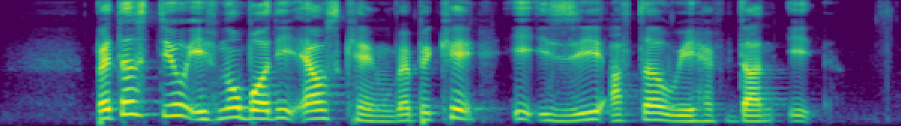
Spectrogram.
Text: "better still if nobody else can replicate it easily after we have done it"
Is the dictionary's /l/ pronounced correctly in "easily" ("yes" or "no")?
no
